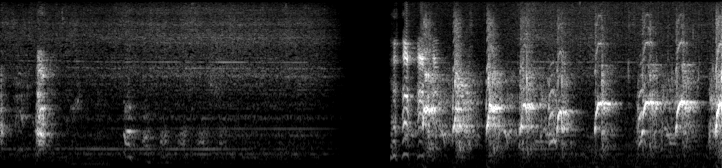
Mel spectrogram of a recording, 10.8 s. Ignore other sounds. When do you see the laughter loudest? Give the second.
6 s.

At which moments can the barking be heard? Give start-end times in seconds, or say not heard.
0.0-1.6, 6.0-10.7.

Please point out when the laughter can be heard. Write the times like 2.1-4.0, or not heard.
1.8-3.4, 5.8-6.6.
